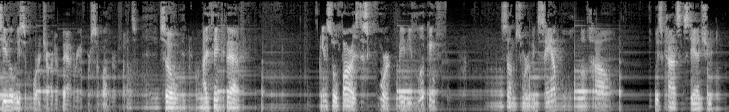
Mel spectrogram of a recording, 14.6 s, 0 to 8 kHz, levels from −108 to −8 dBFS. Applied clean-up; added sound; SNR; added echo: neural mask model RNNoise.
